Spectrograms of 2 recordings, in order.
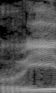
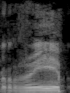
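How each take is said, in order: First: The r is followed by an 'ee' vowel. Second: The r is followed by an 'ay' vowel. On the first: The speaker calls it wrong. "री नहीं पढ़ना" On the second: The speaker calls it right. "आपको रे पढ़ना है"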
